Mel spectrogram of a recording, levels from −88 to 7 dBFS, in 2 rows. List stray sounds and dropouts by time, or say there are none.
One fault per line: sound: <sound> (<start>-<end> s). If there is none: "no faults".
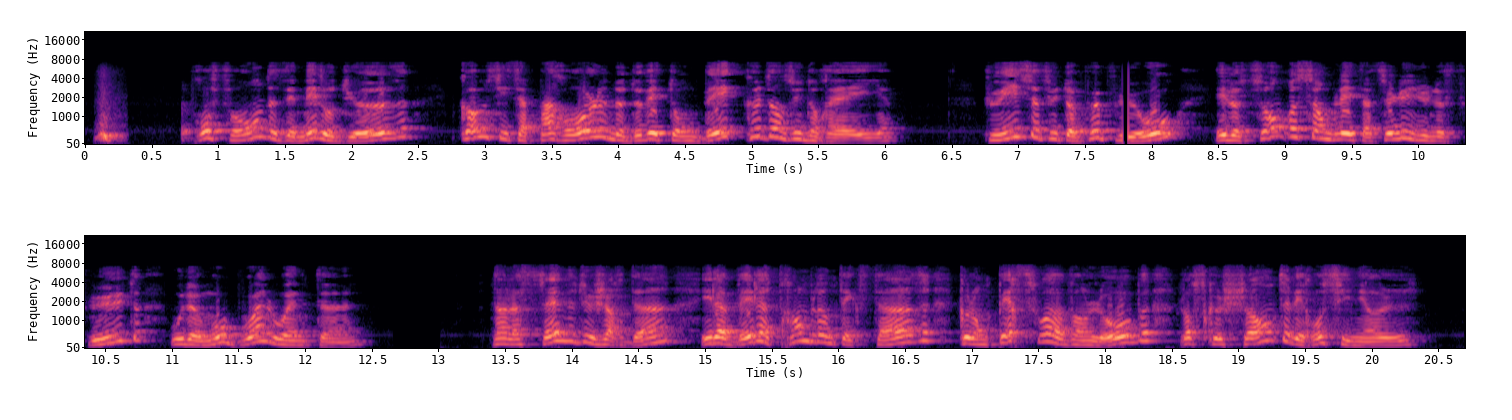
sound: whoosh (0.1-0.3 s)
sound: dropout (7.8-7.8 s)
